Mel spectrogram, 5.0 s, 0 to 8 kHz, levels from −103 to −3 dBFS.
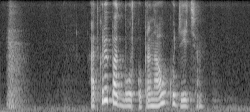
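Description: No technical faults occur in this speech recording at any point.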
